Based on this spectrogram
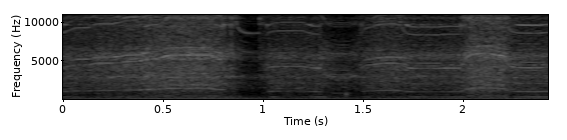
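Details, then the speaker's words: High, rough whirring with a gritty, wavering edge, coming and going, from a micro FPV drone motor (motor one) spinning around 56,000 rpm max; worn motor bearing. "oh nope hear that gross yeah so that's the bearing"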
